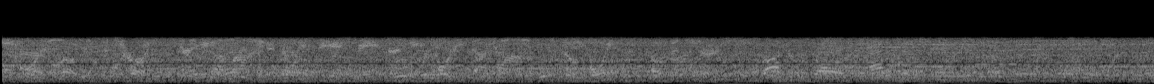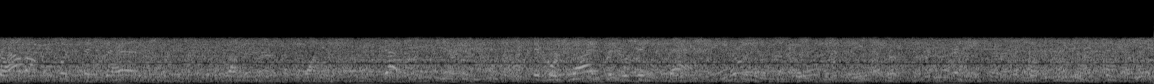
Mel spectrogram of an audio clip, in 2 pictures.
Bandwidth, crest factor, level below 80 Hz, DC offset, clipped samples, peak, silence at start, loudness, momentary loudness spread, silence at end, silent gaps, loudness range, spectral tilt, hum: 3.9 kHz; 16 dB; -74 dBFS; under 0.1%; under 0.1%; -14 dBFS; 0 s; -29 LUFS; 3 LU; 0 s; none; 2 LU; 0 dB/octave; none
